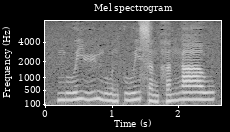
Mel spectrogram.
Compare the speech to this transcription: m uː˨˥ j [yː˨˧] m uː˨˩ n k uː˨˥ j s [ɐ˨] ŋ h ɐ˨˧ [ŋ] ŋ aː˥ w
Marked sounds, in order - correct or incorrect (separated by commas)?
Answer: incorrect, incorrect, incorrect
